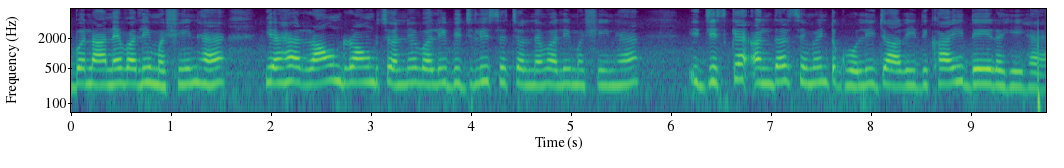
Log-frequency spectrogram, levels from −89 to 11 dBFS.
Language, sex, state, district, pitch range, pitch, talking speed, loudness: Hindi, female, Haryana, Rohtak, 240-270 Hz, 255 Hz, 155 wpm, -14 LUFS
